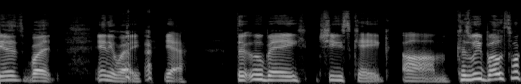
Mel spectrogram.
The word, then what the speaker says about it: ube: And Stephanie got the ubi cheesecake. You sure about that's how you pronounce it? Ube cheesecake.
